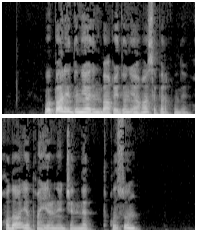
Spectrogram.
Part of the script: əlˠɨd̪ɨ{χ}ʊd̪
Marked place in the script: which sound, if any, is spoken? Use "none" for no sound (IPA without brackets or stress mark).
χ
